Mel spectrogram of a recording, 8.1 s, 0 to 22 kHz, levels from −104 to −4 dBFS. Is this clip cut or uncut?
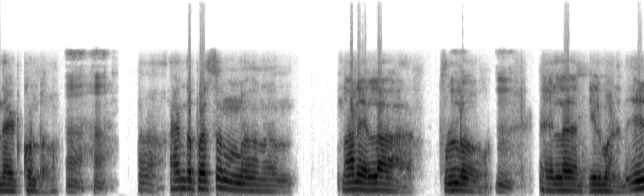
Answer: uncut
